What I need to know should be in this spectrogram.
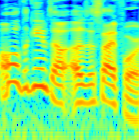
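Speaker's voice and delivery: very high voice cracking mid-phrase. Telling viewers about the games he was excited for, voice cracking. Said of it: "My voice cracked up".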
